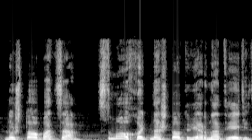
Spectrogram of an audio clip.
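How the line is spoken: Laughing question. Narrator (Russian): смеясь спросил тот самый парень, который смог пройти первый этап экзамена

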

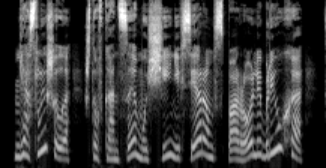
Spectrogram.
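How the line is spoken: Excited exclamation. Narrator (Russian): с азартным блеском в глазах воскликнула Патрис

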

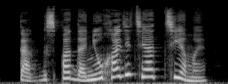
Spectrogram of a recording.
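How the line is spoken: Exclaimed. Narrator (Russian): Воскликнула

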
